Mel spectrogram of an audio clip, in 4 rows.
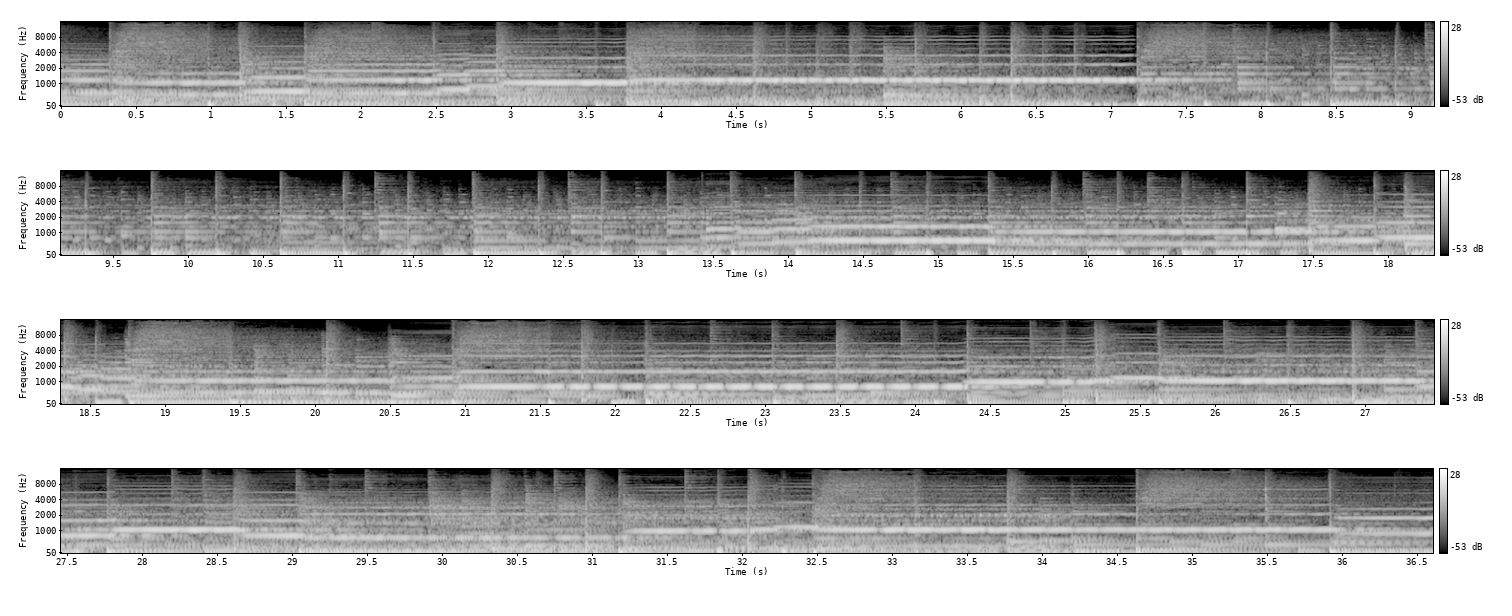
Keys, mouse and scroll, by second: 17.5 alt+scroll down 1, 17.7 space, 19.1 alt+scroll down 1, 19.5 space, 20.4-20.9 alt+scroll up 1, 24.7 ctrl+z.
